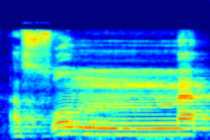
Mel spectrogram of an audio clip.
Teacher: ഷദ്ദ് നൽകപ്പെട്ട മീം 2 ഹറക്കത്തിൻ്റെ അളവിൽ മണിച്ചുച്ചരിക്കുക. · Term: മീം മുശദ്ദദ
